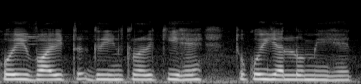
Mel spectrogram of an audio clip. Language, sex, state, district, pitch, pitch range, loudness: Hindi, female, Uttar Pradesh, Shamli, 220 Hz, 220-230 Hz, -16 LUFS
